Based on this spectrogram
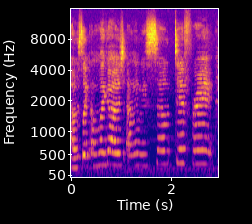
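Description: A woman speaks with an American accent at a fairly slow pace. Noticeable background noise sits behind her voice. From California, East Bay. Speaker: college student. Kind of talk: casual chat.

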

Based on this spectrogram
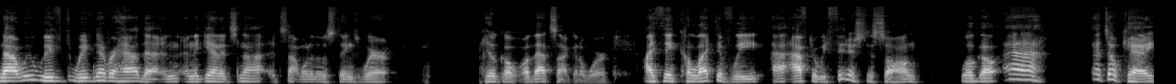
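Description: A plain, everyday voice from a man, medium in pitch, at a moderate pace, with lively intonation and big swings in loudness. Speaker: band vocalist and drummer. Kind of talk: casual interview chat.

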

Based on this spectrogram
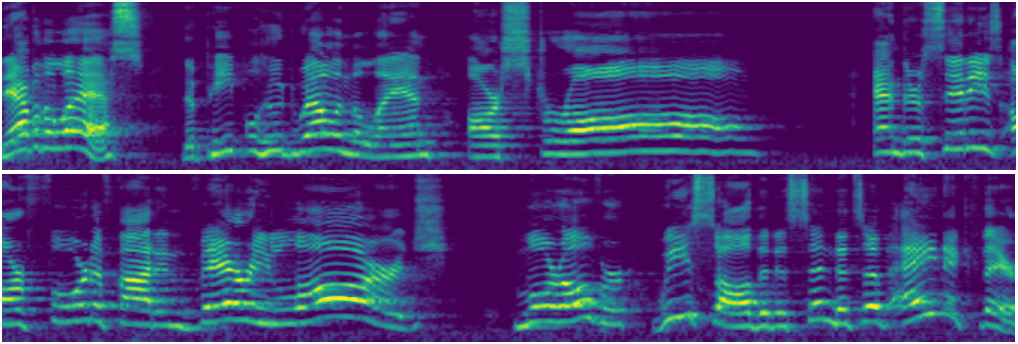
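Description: A woman's put-on character voice, whiny and high-pitched, with lively intonation at a fairly slow pace. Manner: whiny, fearful.

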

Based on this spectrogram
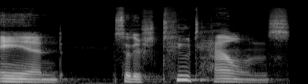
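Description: A man's bright, sharp voice with a Californian accent, on a very clean recording over a silent background. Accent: General American (California). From Northern California. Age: 20s. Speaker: adoptee telling life story, pastoral apprentice. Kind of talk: personal testimony in interview.

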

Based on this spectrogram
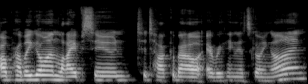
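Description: A woman with an American accent speaks in an unremarkable speaking voice with fairly even intonation. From US Midwest (Indiana). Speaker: university student and social media creator. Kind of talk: casual chat. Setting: video call.

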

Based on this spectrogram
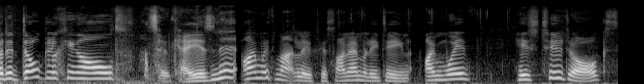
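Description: Over noticeable background noise, a woman speaks at a moderate pace in a fairly high pitch with very wide pitch swings. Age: 40s. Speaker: podcast host. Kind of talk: casual chat. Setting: outdoors.

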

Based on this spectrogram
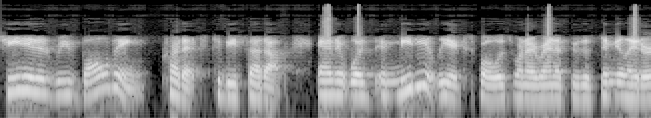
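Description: A woman talks at medium pitch in a normal speaking voice. Her intonation is lively and her pace fairly quick. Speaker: mortgage lender and credit expert. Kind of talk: radio interview chat about real estate and credit. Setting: phone call.

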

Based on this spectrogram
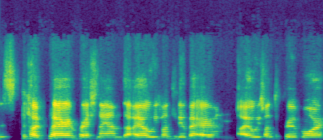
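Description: A woman speaks very fast with an Irish accent. Her pitch is fairly high. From Ireland. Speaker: professional footballer. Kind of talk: casual interview.

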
